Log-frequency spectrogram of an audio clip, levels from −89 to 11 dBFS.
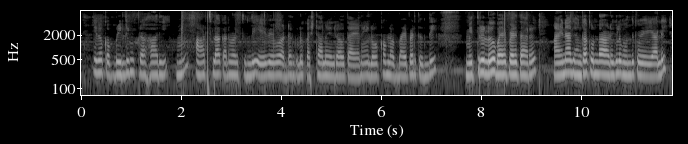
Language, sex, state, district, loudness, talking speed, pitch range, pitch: Telugu, female, Telangana, Nalgonda, -30 LUFS, 105 wpm, 210-230 Hz, 220 Hz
